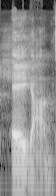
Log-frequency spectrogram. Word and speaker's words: Aegon: And I think it's fairly obvious from the way, like, Hannah, at the end of season 2, Egon... How do you say that name? Sorry, I'm butchering. – Aegon. – Aegon.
